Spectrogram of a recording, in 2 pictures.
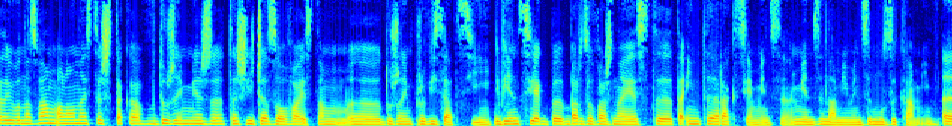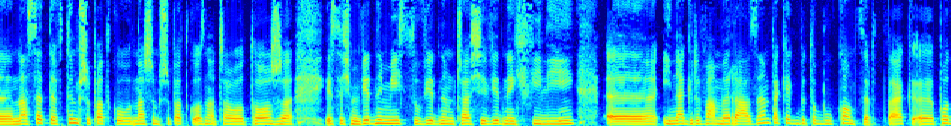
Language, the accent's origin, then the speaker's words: Polish; Warsaw, Masovian Voivodeship, Poland; born there; Ja jestem warszawianką z urodzenia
